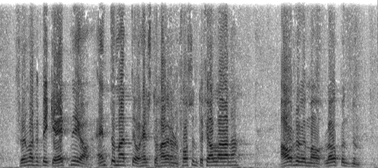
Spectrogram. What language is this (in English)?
Icelandic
